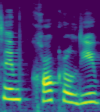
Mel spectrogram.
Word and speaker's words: Cockerell: I pronounce him Cockrell. Do you pronounce it Cottrell? No, Cockerell.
